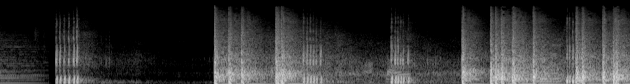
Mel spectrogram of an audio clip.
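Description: Pyro Specials 'God Father' firework cake firing: one sharp bang about half a second in, a short pause, then from about two seconds in a run of loud shots at uneven intervals, each fading off quickly.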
